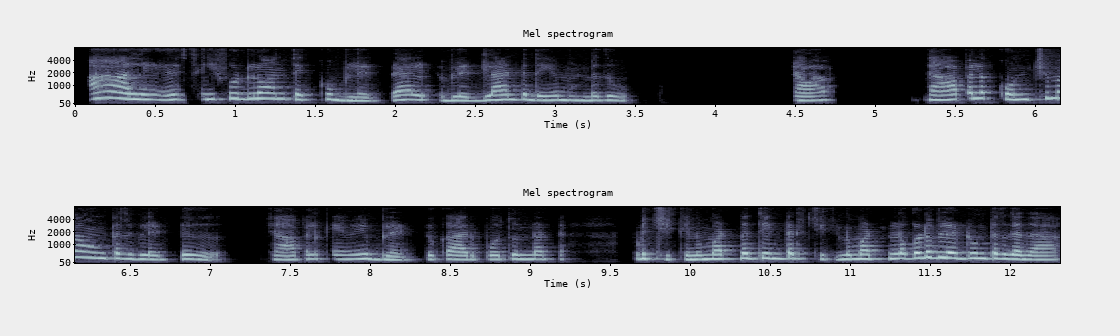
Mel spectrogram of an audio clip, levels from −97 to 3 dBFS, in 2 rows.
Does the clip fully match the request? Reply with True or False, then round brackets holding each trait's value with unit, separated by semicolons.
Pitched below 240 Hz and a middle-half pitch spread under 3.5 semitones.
False (230 Hz; 3.8 semitones)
